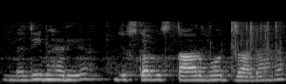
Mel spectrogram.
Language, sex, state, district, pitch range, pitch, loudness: Hindi, female, Bihar, Gopalganj, 200-220 Hz, 215 Hz, -27 LUFS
